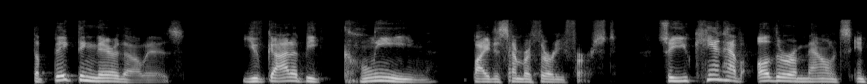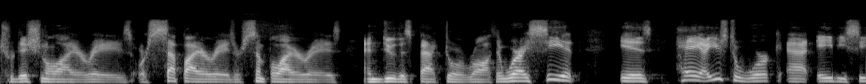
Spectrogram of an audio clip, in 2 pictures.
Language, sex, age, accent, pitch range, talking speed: English, male, 30-49, American, 120-150 Hz, 165 wpm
